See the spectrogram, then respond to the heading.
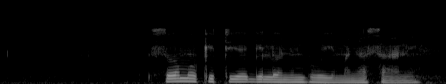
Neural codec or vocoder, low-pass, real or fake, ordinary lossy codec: none; 5.4 kHz; real; none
